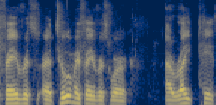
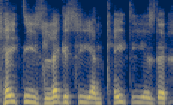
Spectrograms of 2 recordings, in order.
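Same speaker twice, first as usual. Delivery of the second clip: put-on higher, slow Dublin accent softened toward American. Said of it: "he tries to convert his Dublin accent to the Americans".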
